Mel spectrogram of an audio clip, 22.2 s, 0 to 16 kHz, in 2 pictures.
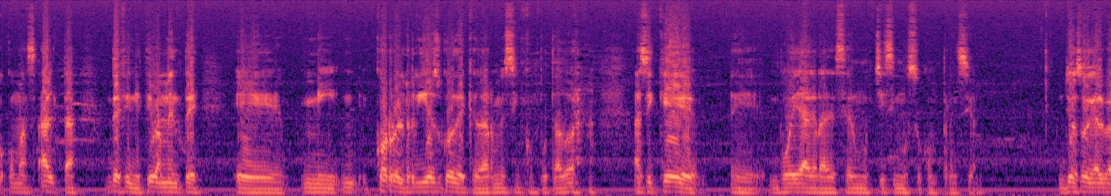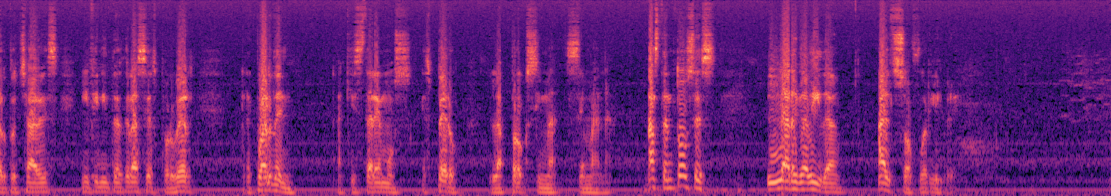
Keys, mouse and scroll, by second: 19.9 click, 20.9 click.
